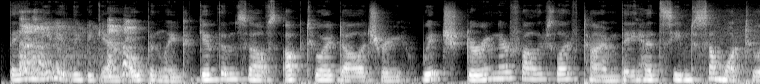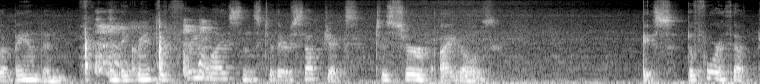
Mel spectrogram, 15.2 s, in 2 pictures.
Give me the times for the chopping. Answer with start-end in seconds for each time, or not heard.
8.4-9.3.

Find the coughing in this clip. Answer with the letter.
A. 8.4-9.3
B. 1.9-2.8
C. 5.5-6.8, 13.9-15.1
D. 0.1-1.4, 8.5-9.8
D.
